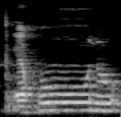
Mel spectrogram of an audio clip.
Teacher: یہاں صرف قاف کو لانگ کرنا ہے، اس لیے کہ واو ساکن سے پہلے ضمہ آیا یعنی پیش آیا ہے، اور رولس ہے کہ واو ساکن سے پہلے پیش ہو تو واو مدہ ہوگا، واو مدہ کو ایک الف کے برابر کھینچ کر پڑھنا ہے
